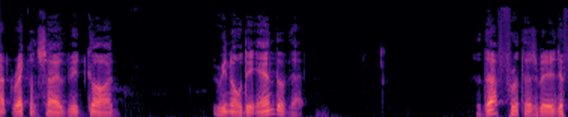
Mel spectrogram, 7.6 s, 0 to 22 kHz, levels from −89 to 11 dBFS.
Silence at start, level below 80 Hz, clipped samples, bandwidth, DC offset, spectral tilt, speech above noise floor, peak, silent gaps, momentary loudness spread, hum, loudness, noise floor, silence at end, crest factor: 0 s; -58 dBFS; under 0.1%; 17 kHz; under 0.1%; -6 dB/octave; 56 dB; -6 dBFS; none; 9 LU; none; -26 LUFS; -82 dBFS; 0.05 s; 24 dB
